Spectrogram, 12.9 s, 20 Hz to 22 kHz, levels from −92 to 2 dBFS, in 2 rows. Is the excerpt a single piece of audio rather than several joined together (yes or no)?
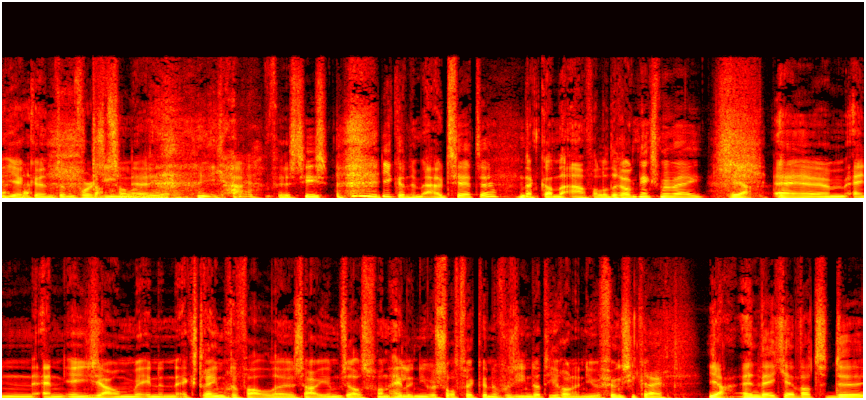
yes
